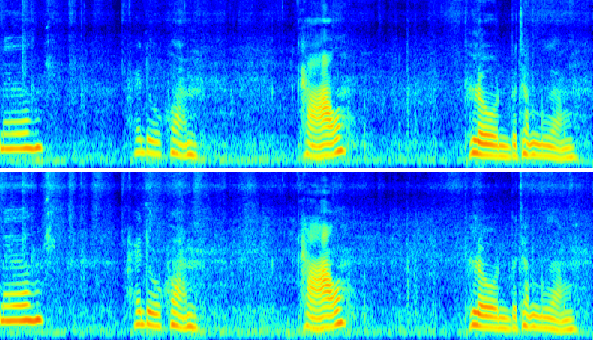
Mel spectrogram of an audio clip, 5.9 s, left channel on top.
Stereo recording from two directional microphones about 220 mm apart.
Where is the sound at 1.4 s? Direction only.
20° right (ahead or behind).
